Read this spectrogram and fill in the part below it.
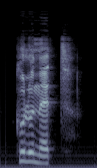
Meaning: a small column
- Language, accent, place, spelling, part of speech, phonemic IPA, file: French, France, Lyon, colonnette, noun, /kɔ.lɔ.nɛt/, LL-Q150 (fra)-colonnette.wav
